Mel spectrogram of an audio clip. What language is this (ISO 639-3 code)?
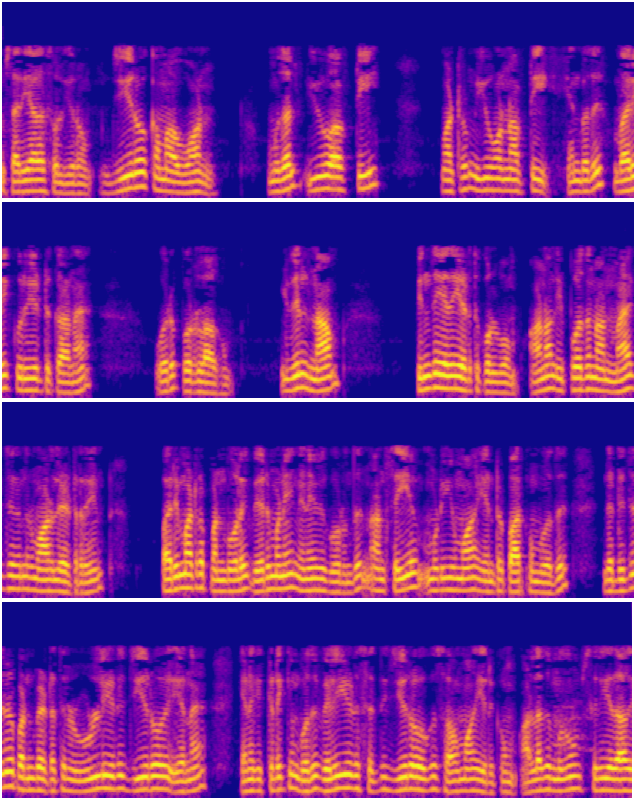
tam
